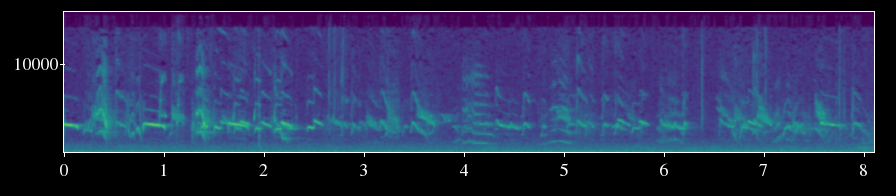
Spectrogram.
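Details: Karoo thrush displaying to impress females: a busy, fairly loud run of short chirps and slurred, sliding notes, many overlapping in quick succession, over a steady low background rumble.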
